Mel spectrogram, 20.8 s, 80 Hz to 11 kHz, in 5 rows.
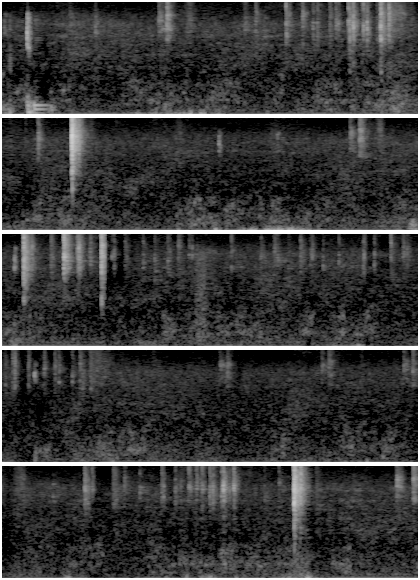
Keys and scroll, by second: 2.2-4.4 typing, 4.9 Return, 8.3-13.6 typing, 16.8-19.3 typing, 19.7 Return.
